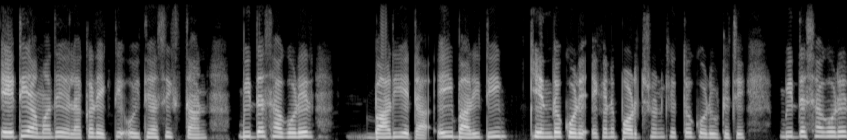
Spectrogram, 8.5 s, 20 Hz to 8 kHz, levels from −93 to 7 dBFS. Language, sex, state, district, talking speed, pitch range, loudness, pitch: Bengali, female, Jharkhand, Jamtara, 140 wpm, 215-245 Hz, -17 LUFS, 230 Hz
